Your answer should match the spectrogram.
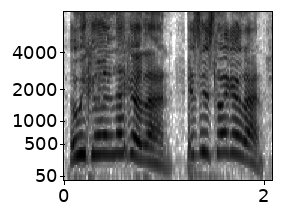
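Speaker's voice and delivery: put-on very high, loud kid squeal of words; imitated excited child. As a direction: mimic a small boy bursting with excitement. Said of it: "You're so excited".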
